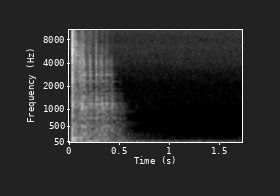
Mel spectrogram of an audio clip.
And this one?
Rattling metallic sound. Contact microphone recording with some EQ.
Hit, clang, rattle, Metallic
